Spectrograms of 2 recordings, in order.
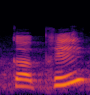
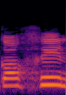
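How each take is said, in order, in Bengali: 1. মাঝের ব্যঞ্জনটি দুই ঠোঁট দিয়ে তৈরি। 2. মাঝের ব্যঞ্জনটি দাঁত আর ঠোঁট দিয়ে তৈরি।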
